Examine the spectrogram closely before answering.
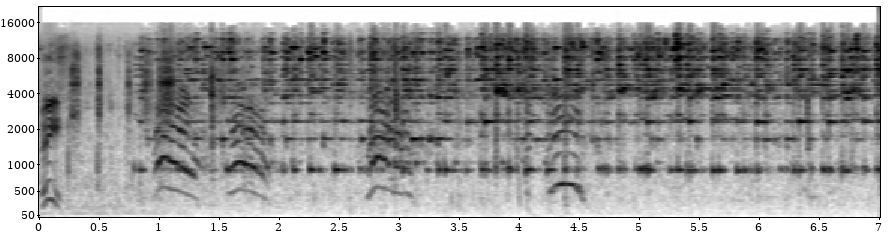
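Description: A goat's bell clanks and rings.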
